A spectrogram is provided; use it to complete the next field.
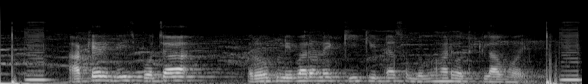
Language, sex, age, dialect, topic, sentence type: Bengali, male, 25-30, Jharkhandi, agriculture, question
